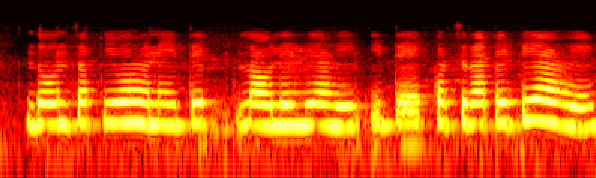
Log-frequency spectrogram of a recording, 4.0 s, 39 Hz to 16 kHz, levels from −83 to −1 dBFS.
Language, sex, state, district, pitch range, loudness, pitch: Marathi, female, Maharashtra, Nagpur, 235-255 Hz, -15 LUFS, 245 Hz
